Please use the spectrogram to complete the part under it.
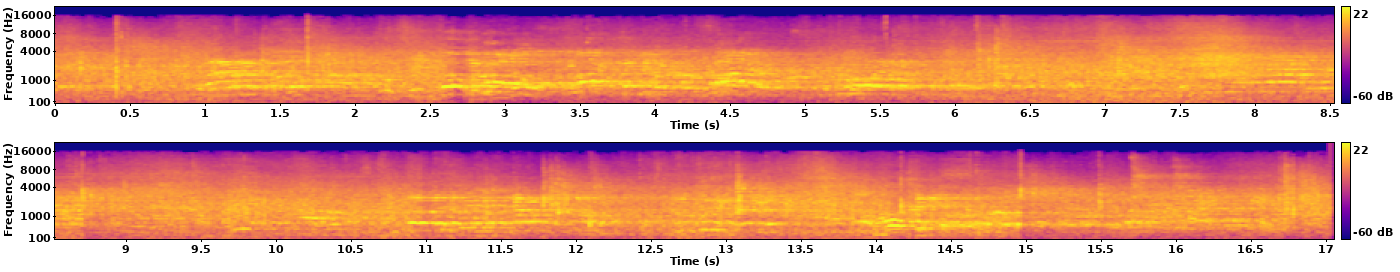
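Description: Adults chat nearby in a large echoing arena.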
